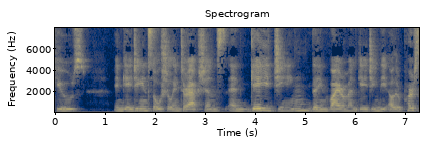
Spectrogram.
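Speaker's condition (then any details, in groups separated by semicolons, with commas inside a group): No condition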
